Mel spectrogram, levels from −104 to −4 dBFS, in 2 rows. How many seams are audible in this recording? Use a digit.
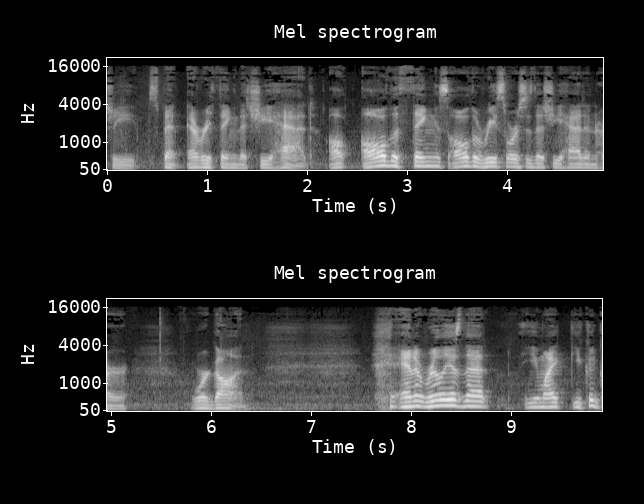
0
